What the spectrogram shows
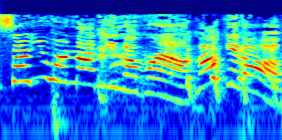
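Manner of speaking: mock scolding, squeaky, high-pitched and bossy.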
